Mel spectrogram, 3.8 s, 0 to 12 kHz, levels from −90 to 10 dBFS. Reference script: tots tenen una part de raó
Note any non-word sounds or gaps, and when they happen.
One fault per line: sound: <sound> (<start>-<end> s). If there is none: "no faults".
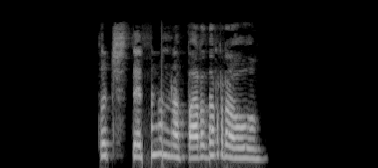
sound: dropout (1.4-1.5 s)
